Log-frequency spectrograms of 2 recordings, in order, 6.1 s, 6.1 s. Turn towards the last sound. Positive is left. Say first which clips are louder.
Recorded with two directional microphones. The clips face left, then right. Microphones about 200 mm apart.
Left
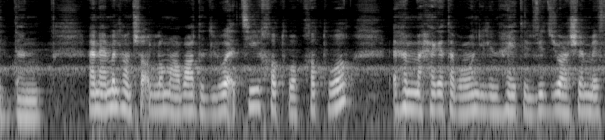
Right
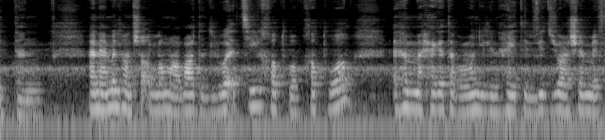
# left 5 dB
turn(degrees=40)  # may be behind; listen again after turning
